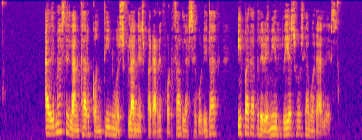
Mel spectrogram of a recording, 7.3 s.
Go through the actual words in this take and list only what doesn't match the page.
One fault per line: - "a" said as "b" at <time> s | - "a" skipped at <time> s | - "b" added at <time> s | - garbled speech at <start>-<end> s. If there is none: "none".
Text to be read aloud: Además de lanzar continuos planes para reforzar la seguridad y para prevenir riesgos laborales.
none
